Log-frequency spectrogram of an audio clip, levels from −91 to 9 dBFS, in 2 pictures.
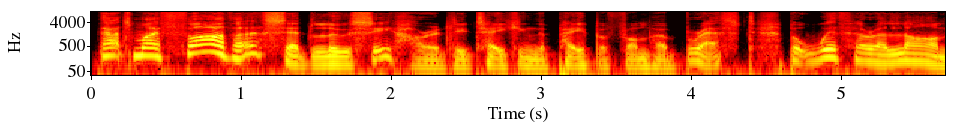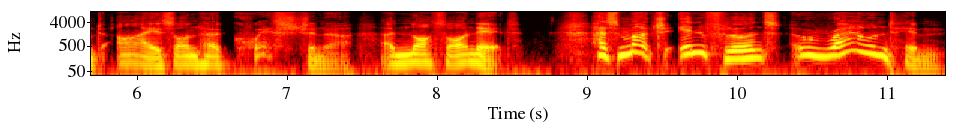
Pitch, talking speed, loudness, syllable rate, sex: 140 Hz, 155 wpm, -21 LUFS, 4.1 syllables/s, male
